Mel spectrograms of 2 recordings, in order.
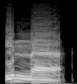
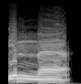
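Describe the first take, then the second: No difference in how they are said.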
